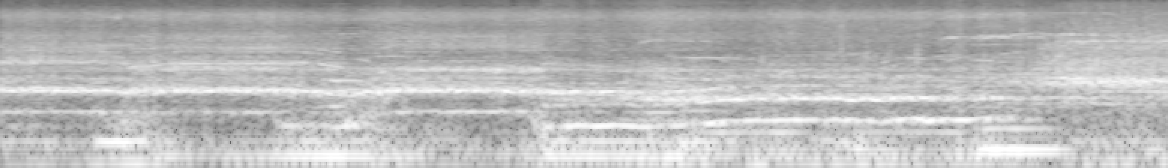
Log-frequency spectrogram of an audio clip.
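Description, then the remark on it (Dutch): A big, dense crowd of football supporters on the pitch after the final whistle cheers and shouts continuously, dancing, jumping and hugging, over a steady roar with engine revving and low rumbling mixed in, loud and sustained throughout. “Na de laatste fluitsignaal liep iedereen hier het veld op, al de supporters stonden te dansen, te springen, te schreeuwen, elkaar te omarmen.”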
